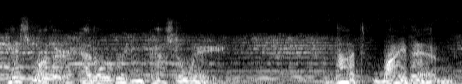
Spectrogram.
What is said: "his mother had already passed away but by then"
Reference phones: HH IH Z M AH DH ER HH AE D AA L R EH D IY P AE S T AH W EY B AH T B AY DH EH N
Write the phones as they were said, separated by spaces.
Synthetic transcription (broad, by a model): HH IH Z M AH DH ER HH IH D L R EH D IY P AE S T AH W EY B AH T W AY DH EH N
